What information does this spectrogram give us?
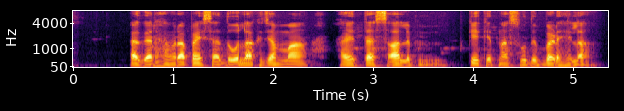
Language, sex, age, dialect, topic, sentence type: Magahi, male, 41-45, Western, banking, question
